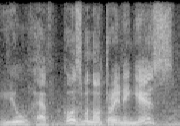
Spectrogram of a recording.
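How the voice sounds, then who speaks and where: An actor playing a jovial, bombastic older Soviet premier with a Russian accent and effusive, grandiose delivery in a video game cutscene. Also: male voice, mid-range voice, sing-song, a little slow, vocal fry, music in the background, exaggerated voice. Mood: pleased, then grave.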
